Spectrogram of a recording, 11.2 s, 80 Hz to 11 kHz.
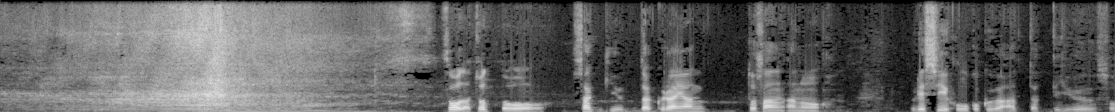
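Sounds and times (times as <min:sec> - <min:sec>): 
motorcycle engine passing outside: 0:00.0 - 0:04.5
speech: 0:04.5 - 0:08.4, 0:09.1 - 0:11.1.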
